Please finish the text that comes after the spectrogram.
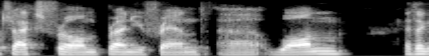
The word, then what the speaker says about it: Wohn: I've got a couple of tracks from brand new friend, Wohn. I think it's pronounced W-O-H-N. I'm assuming it's Wohn. It sounds like John. Sorry, it sounds like John with a W.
